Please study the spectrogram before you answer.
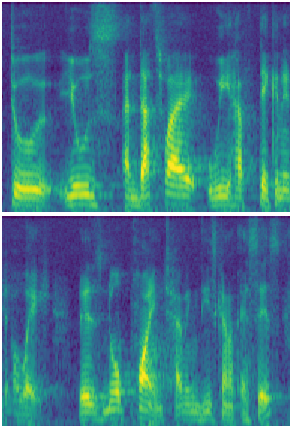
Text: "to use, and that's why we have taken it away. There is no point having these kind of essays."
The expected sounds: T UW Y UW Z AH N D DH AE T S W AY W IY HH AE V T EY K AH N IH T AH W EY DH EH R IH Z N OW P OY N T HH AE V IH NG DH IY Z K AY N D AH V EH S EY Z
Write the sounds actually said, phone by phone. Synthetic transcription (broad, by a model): T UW Y UW Z AH N D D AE T S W AY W IY HH AE V T EY K AH N IH T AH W EY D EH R IH Z N OW P OY N T HH AE V IH NG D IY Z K AY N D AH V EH S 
